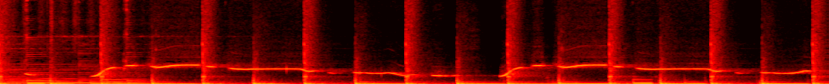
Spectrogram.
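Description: Background music: a whistle-like lead melody that slides up and then steps down, over a steady beat and bass, the same phrase coming round again about every four seconds.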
